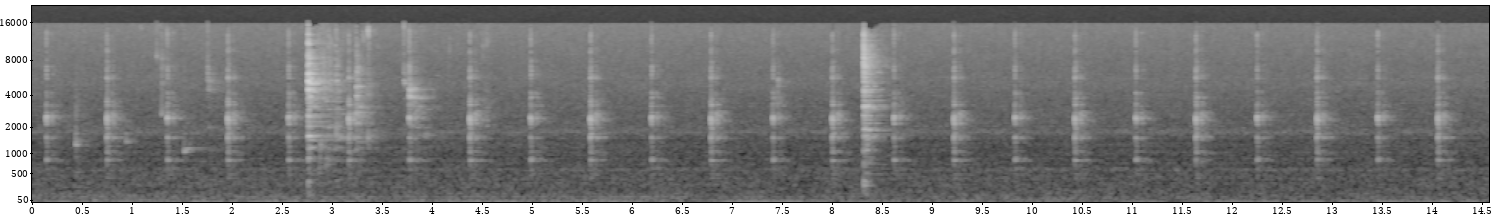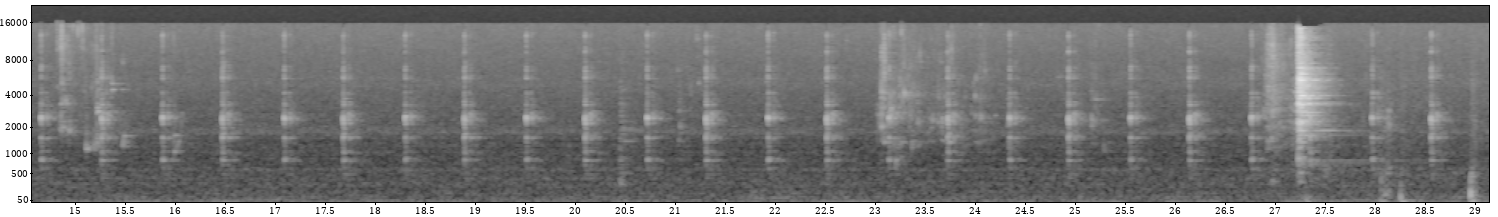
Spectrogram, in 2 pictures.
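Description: Even, quiet ticking, a few ticks a second, all through. Now and then comes the clink and splash of a metal ladle serving soup from a steel pot into bowls, with the loudest clink near the end.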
